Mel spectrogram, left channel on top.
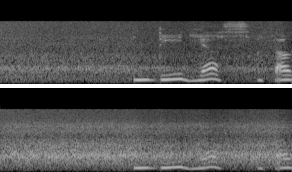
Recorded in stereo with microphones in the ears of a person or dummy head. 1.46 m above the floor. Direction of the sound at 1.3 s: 50° left (ahead or behind).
